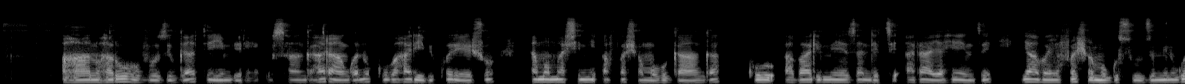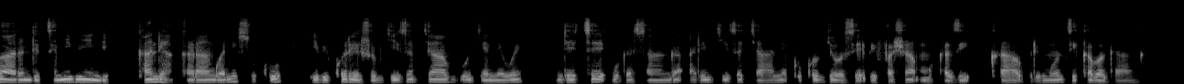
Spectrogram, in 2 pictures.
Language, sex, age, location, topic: Kinyarwanda, male, 18-24, Kigali, health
